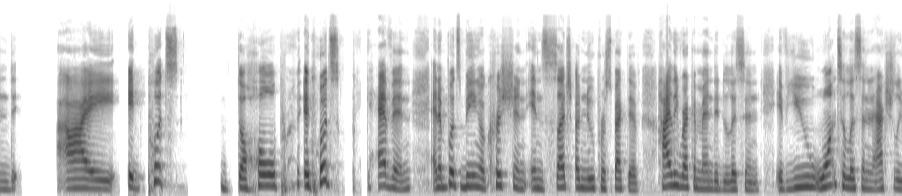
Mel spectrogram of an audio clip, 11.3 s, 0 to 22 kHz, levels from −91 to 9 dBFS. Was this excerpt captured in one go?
yes; 0 cuts

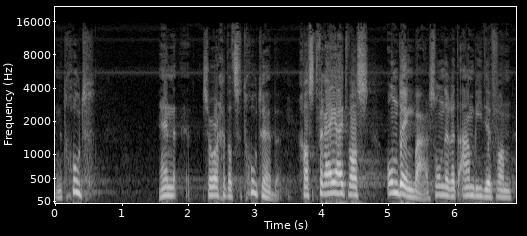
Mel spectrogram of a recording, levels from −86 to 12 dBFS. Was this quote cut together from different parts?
no; 0 cuts

